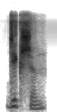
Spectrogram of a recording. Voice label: "diction", Indian

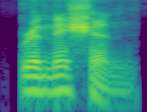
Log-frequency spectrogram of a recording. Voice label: "remission", American

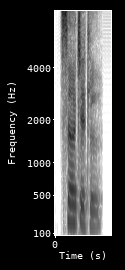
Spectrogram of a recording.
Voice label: "surtitle", Indian

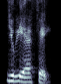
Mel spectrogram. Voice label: "UEFA", Indian

